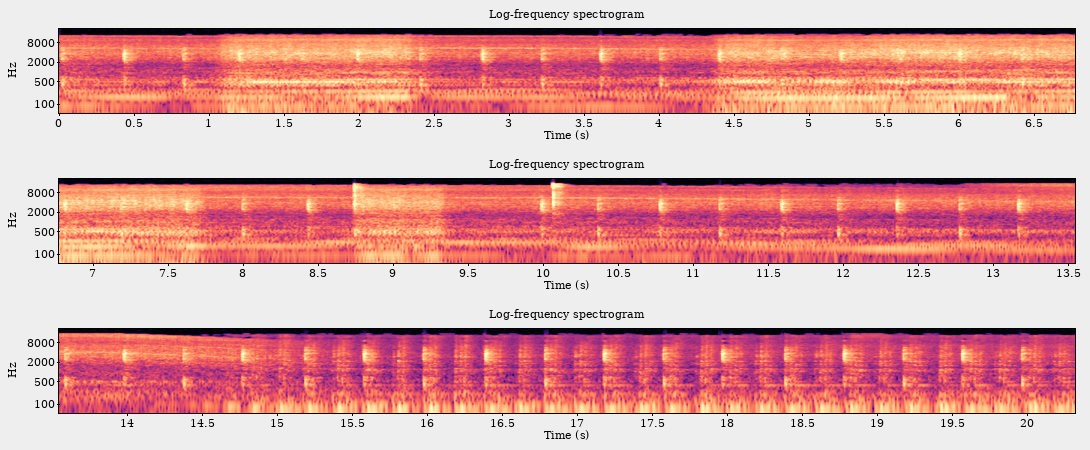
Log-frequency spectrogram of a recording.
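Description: A truck's diesel engine rumbles and revs up and down.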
